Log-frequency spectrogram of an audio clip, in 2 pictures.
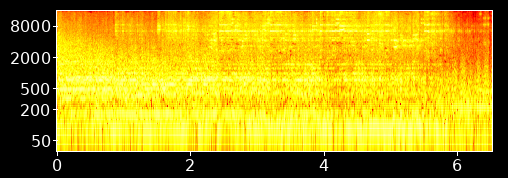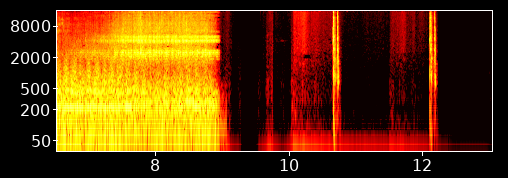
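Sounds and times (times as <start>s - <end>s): loud electronic music: 0.0s - 9.0s.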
